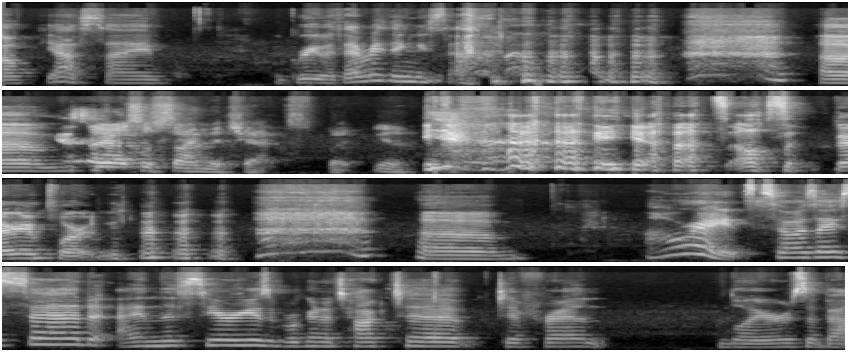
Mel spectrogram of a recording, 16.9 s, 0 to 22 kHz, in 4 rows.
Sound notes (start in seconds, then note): 4.5 laughs; 10.3 laughs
